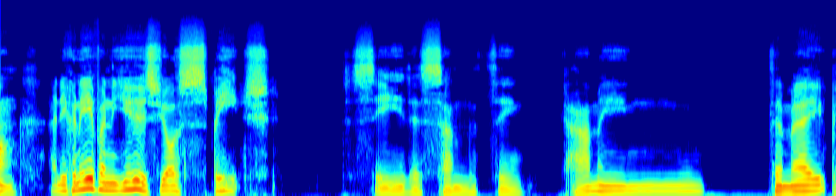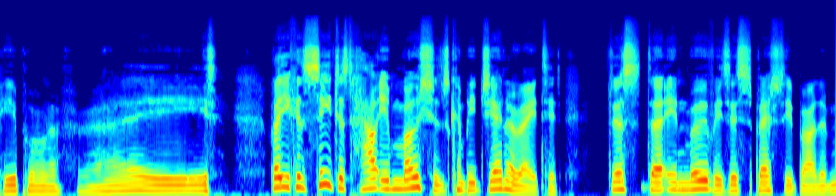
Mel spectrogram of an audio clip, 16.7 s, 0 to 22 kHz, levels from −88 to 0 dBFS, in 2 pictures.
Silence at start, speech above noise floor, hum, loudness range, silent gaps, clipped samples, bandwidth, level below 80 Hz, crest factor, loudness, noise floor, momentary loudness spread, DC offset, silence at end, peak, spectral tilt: 0 s; 55 dB; none; 9 LU; none; under 0.1%; 14 kHz; -56 dBFS; 18 dB; -26 LUFS; -80 dBFS; 14 LU; under 0.1%; 0 s; -8 dBFS; -6 dB/octave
